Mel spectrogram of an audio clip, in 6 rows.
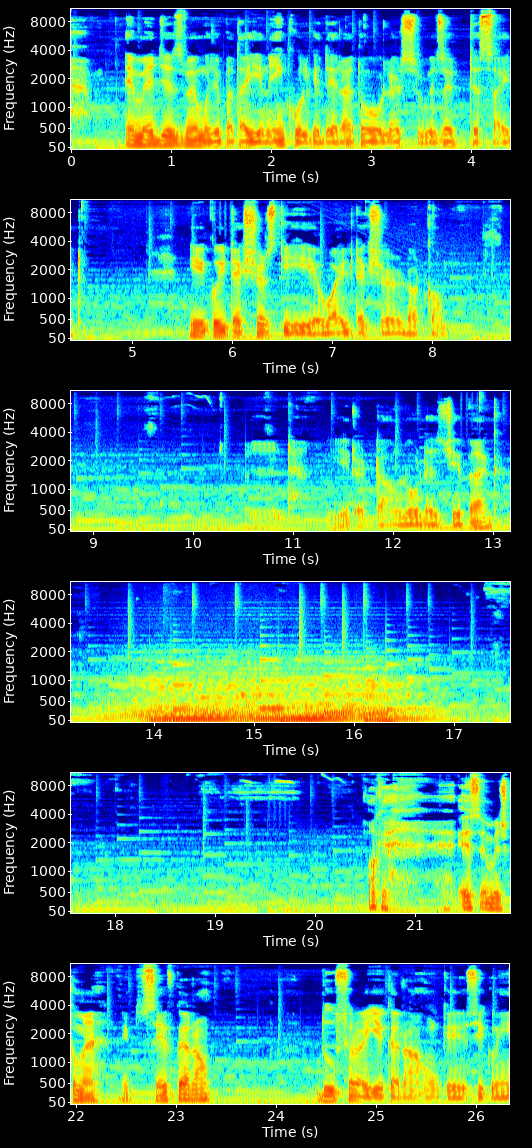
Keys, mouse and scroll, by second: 23.5 click, 25.9 click.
